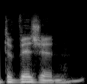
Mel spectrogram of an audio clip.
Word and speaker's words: DVSN: Their artist Division, which is spelled DVSN.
